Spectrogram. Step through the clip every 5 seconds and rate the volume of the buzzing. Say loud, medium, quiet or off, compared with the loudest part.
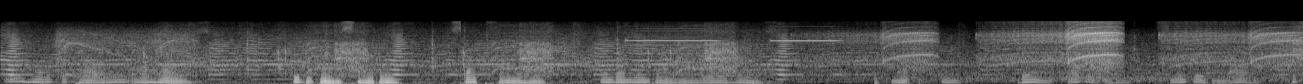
loud, loud, medium.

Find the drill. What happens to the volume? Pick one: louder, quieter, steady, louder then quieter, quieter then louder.
louder.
